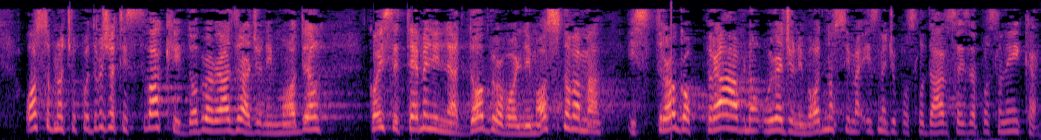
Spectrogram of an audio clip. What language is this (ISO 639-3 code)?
hrv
